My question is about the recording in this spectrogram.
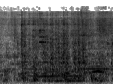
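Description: Steady mechanical running of puffed-rice disc machines (ppeongtwigi) at a market stall, with a low murmur of distant voices; the machines' loud pops fall just outside this stretch.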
